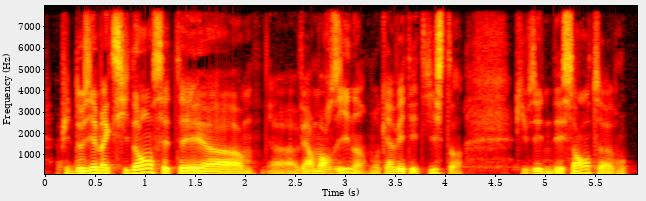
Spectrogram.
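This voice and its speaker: There are long, frequent pauses as a man talks with vocal fry. His pitch is medium, with ordinary variation. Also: moderate pace. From Annecy, Haute-Savoie, France. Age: 40s. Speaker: hiker and anti-hunting association president. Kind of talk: interview. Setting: outdoors, forest walk.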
